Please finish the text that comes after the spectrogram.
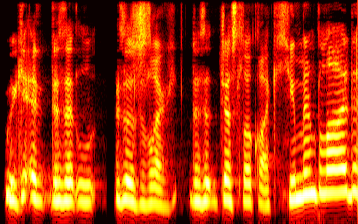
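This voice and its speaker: Woman, Chicago-area Midwest accent, hint of Texas drawl, rapid slurred speech, giggly. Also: medium pitch, lively intonation, dark tone. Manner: fast talker, slurs words, laughs often. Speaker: podcast co-host and tabletop player. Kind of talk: casual blooper-reel banter.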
